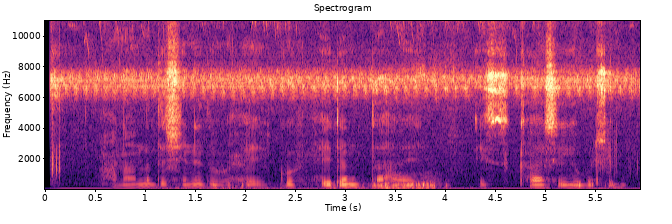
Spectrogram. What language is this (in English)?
Somali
